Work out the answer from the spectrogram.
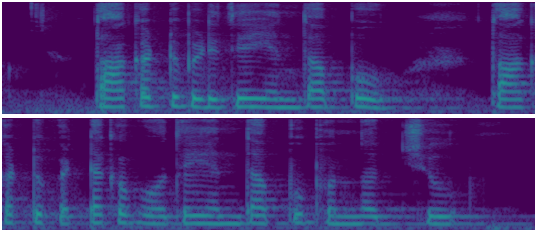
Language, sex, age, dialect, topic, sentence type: Telugu, female, 18-24, Southern, banking, question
